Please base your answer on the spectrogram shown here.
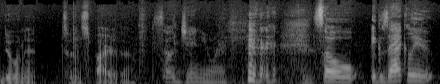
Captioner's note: laughs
